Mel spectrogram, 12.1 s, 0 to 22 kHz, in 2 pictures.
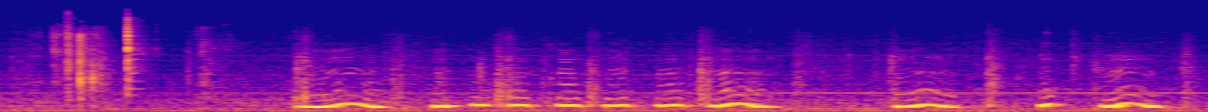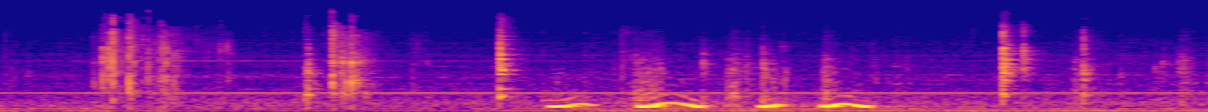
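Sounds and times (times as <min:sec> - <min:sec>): crunchy bites of tostada: 0:00.0 - 0:01.2
closed-mouth humming of enjoyment: 0:01.4 - 0:12.0.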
